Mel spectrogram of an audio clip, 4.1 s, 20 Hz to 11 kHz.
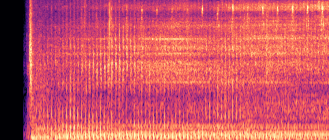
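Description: AH-64 Apache attack helicopter flying low, its rotor chop and turbine engines running loud and steady. The sound cuts in suddenly a fraction of a second in.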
